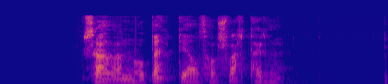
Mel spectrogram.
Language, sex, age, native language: Icelandic, male, 50-59, Icelandic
